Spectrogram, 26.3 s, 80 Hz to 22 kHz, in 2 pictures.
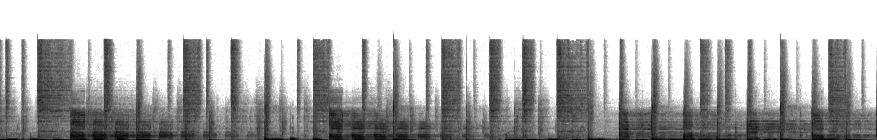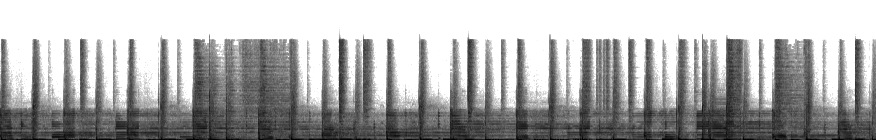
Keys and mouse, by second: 2.1 middle click, 3.5 z, 4.7-7.9 middle drag, 7.9 ctrl+r, 11.3-12.9 drag, 13.6-15.3 drag, 15.4 s, 17.8 right click, 19.7-21.6 middle drag, 21.9 Tab, 22.9 z.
